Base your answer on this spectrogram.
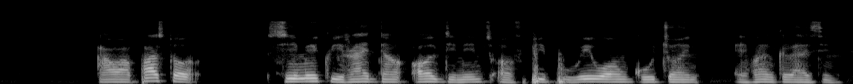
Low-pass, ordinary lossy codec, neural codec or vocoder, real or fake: none; none; codec, 16 kHz, 6 kbps, DAC; fake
